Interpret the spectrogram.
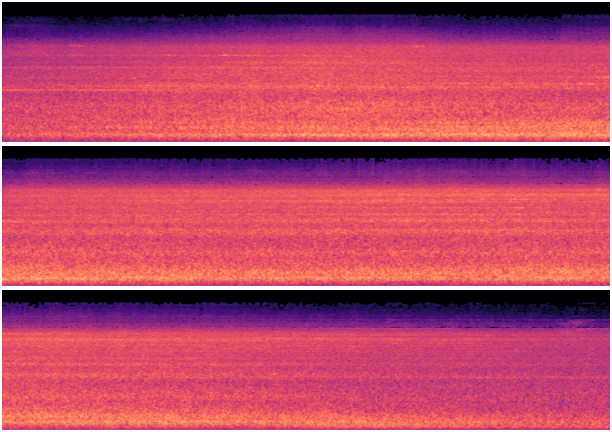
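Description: A locomotive-hauled passenger train running past on a nearby track. The steady noise of wheels and running gear swells over the first few seconds, holds, and fades near the end.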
